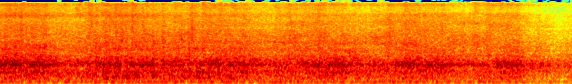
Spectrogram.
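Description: Train running on the rails: a steady, loud rumble of wheels and cars that drops away sharply near the end.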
